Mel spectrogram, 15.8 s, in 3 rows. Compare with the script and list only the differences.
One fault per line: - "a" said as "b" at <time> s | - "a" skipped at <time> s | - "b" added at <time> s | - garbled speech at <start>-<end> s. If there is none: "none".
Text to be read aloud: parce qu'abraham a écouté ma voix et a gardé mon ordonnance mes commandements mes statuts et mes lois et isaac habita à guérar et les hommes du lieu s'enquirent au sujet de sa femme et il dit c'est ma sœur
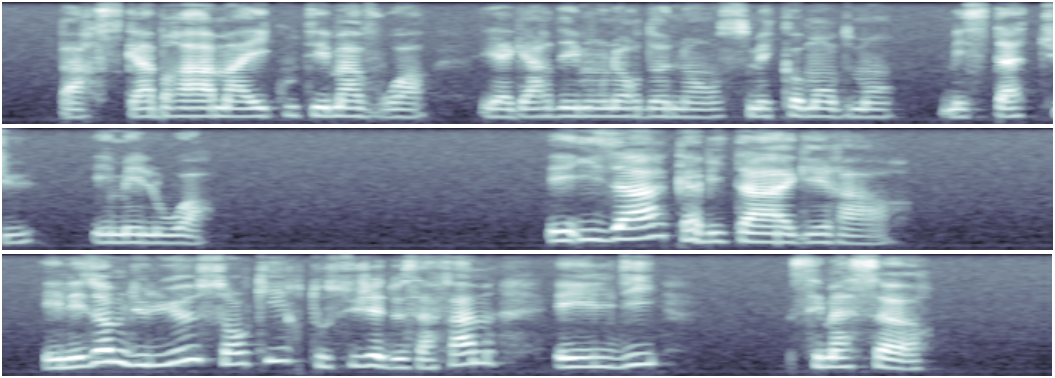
none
